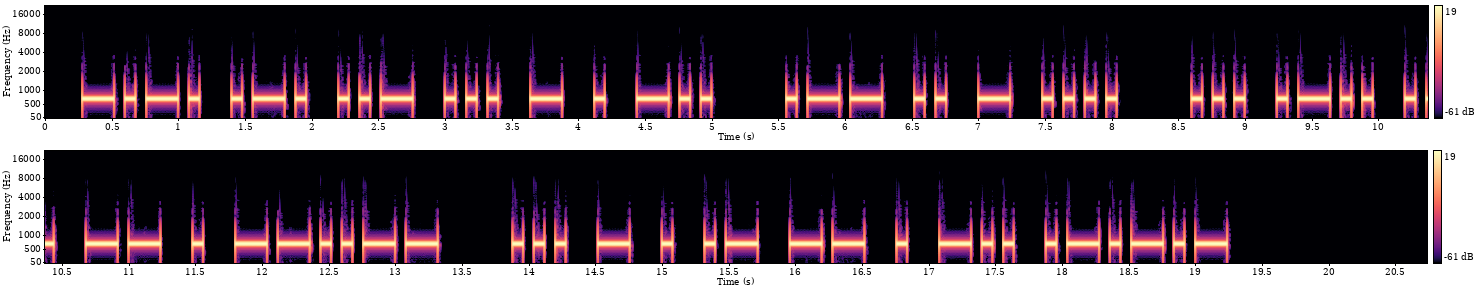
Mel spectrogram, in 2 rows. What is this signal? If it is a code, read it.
Morse code, heard as a keyed tone, about 15 wpm, 700 Hz. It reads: CRUSTED WITH SLIME, STEAMED.
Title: A Sound Of Thunder 15wpm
